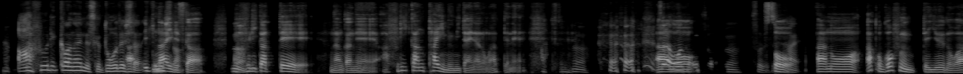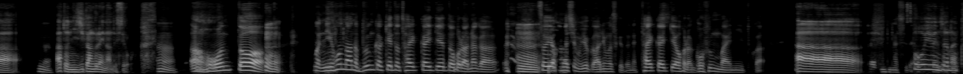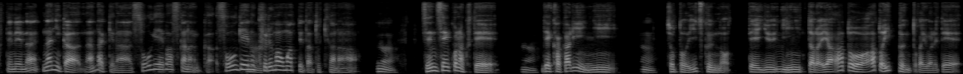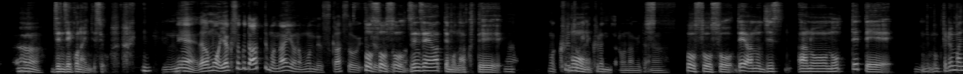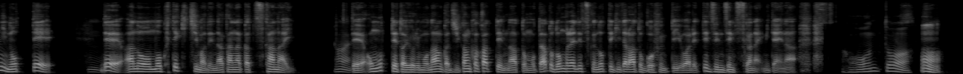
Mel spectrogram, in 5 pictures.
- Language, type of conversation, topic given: Japanese, unstructured, 旅行中に困った経験はありますか？
- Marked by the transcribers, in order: other background noise; unintelligible speech; laugh; unintelligible speech; tapping; chuckle; chuckle; chuckle; chuckle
